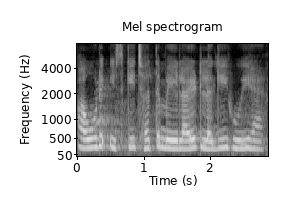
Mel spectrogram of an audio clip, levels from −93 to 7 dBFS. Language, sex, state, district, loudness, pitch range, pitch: Hindi, female, Uttar Pradesh, Saharanpur, -15 LUFS, 220-245 Hz, 230 Hz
